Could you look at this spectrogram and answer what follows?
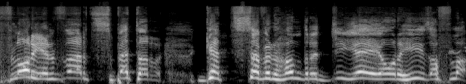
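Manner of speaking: very high, very slow, drawn-out yell. Quoting a man's claim from a football debate, retelling a shout. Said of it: "Why are you shouting?".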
